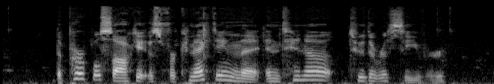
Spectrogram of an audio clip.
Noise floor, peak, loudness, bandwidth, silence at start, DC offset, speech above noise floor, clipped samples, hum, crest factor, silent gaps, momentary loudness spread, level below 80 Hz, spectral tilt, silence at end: -52 dBFS; -2 dBFS; -21 LUFS; 16.5 kHz; 0.55 s; under 0.1%; 30 dB; under 0.1%; none; 20 dB; none; 16 LU; -48 dBFS; -2 dB/octave; 0.4 s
